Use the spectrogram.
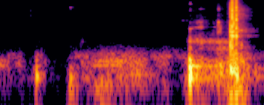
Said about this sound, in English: All right, I'm just going to have a little sip of kombucha here.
